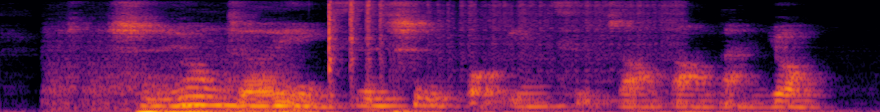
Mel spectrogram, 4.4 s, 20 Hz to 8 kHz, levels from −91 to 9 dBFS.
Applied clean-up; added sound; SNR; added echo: none; Coin (dropping); 19 dB; reverberation time 0.3 s.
